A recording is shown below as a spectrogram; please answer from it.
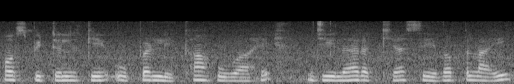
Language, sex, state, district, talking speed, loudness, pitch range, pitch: Hindi, female, Punjab, Pathankot, 130 wpm, -16 LUFS, 185-200 Hz, 195 Hz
